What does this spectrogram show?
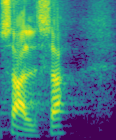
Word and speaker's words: SLSA: Eh, esta otra que SLSA se pronuncia como salsa eh lo que nos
